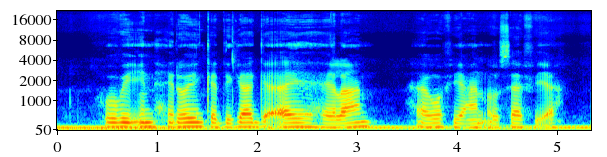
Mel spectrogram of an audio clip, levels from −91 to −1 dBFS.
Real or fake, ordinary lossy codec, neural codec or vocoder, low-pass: real; none; none; none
